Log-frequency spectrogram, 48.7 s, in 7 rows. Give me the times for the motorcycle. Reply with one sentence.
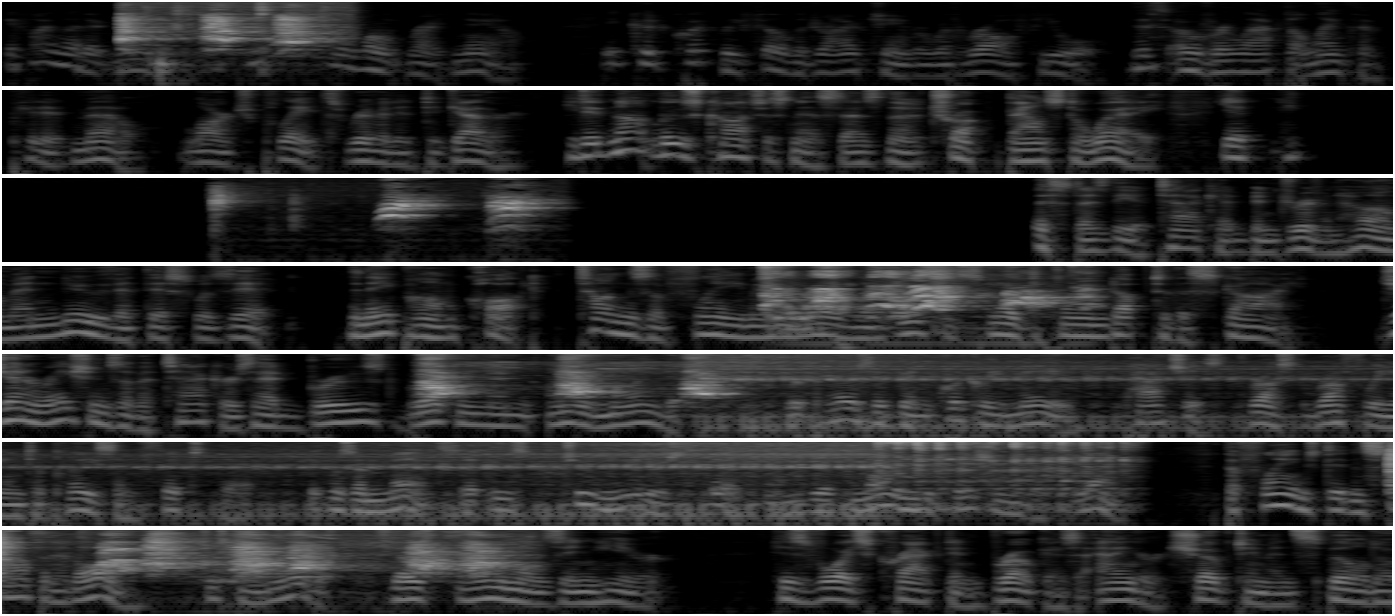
You can hear the motorcycle from 31.2 to 40.5 s.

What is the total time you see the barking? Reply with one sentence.
You can hear the barking for 9 seconds altogether.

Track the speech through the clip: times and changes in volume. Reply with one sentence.
The speech can be heard from 0.0 to 13.4 s, getting louder; and from 19.1 to 48.6 s, at a steady volume.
